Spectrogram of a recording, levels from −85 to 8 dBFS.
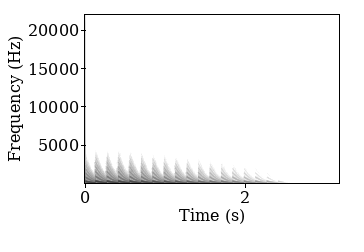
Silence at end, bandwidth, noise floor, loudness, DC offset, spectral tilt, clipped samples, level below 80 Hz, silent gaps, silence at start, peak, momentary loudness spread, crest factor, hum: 1.1 s; 3.3 kHz; under -90 dBFS; -27 LUFS; under 0.1%; -13.5 dB/octave; under 0.1%; -46 dBFS; none; 0 s; -20 dBFS; 20 LU; 10 dB; none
